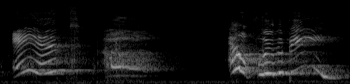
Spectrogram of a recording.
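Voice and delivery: a gasp, then high, loud and slow; gasping surprise. A narrator's reading. Narrator revealing the bee flying out, gasping surprise. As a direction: gasp and let it burst out high.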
